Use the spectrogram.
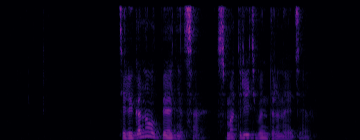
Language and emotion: Russian, positive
